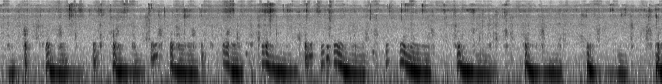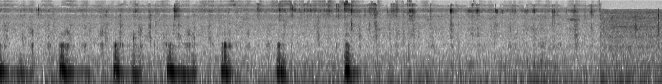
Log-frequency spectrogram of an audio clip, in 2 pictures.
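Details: {'caption': 'Pet guinea pig with a strange, chatty voice producing a steady series of about seventeen downward-sliding squeaks, roughly two per second, ending abruptly and followed by a quiet few seconds.'}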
